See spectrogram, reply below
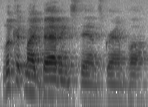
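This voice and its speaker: A man's voice: on the low side, animated, normal speed, darkish tone, lo-fi sound, close to an everyday voice. A man voicing an eager young male grandson in a play reading. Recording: roomy echo.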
